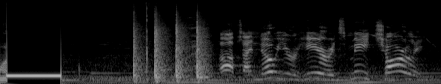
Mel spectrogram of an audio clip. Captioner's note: knocking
